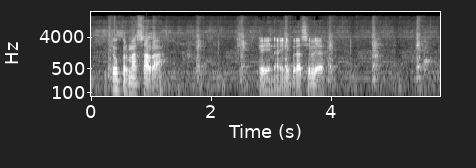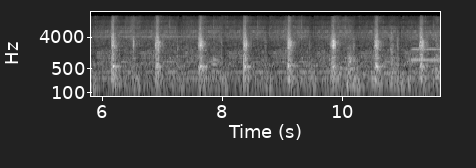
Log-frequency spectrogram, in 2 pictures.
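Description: A printer whirs and clicks rhythmically as it feeds a sheet of paper.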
